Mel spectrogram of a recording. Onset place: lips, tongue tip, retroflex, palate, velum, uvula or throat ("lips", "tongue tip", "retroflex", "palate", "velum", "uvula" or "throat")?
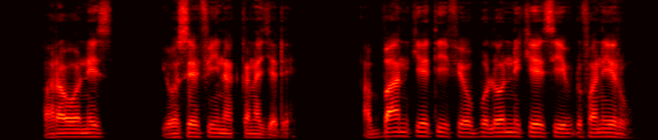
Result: lips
